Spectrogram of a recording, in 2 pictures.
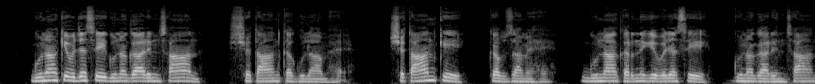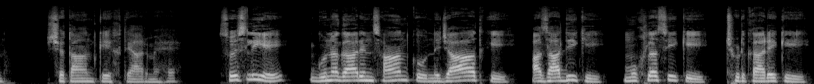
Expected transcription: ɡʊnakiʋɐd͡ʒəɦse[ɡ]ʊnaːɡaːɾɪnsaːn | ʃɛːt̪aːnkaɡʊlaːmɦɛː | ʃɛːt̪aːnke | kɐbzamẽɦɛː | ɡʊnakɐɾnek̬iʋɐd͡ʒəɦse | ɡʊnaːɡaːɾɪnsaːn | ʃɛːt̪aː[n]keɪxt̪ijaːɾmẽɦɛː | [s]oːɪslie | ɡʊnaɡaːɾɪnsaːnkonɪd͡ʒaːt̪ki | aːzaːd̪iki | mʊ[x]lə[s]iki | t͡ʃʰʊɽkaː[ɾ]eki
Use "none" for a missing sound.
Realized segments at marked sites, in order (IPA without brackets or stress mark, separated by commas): ɡ, n, s, x, s, ɾ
